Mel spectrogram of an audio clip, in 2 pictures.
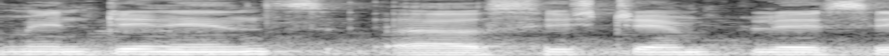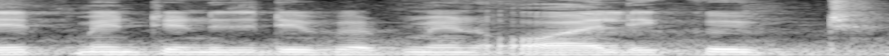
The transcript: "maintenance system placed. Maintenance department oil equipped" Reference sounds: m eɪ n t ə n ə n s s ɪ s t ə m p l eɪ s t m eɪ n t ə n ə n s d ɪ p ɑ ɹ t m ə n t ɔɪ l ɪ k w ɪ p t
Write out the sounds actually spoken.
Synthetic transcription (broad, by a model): m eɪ n t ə n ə n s s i s t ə m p l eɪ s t m eɪ n t ə n ə n s d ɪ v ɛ l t m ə n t ɔɪ l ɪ k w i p t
